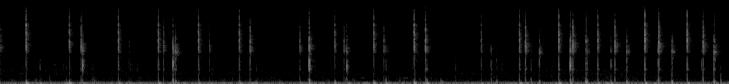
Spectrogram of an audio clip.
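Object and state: Plastic game controller.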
